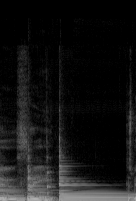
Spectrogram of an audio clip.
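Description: Two strummed guitar chords, G then A, each ringing out fully and decaying slowly. A soft pick or finger attack is heard just before the second chord.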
